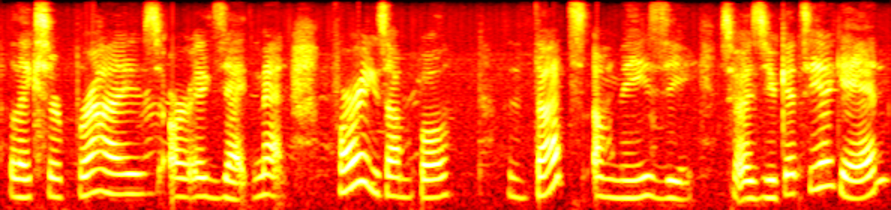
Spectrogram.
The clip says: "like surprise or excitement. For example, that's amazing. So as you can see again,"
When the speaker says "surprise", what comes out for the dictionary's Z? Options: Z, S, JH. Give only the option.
Z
